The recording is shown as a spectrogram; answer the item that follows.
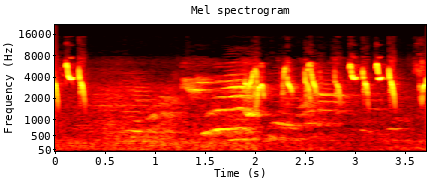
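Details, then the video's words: Bar-winged prinia fighting song meant to lure and stimulate lazy birds to sing: a few sharp high chirps, then a longer, lower, wavering tonal sound, followed by a quick run of piercing down-slurred notes. "ciblek semi gacor, ciblek TARUNG mantap buat pikat dan PANCINGAN ciblek semi malas bunyi"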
